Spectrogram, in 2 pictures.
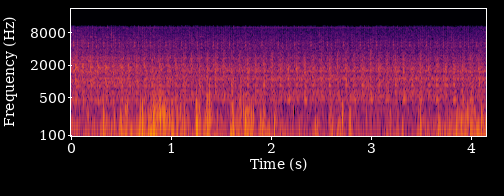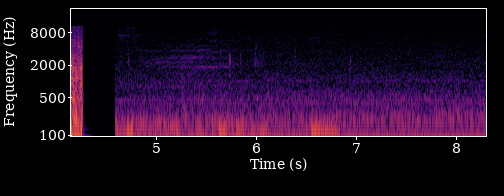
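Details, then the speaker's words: Mazda 3 engine with heavy, sharp knocks about three per second at idle and revving, caused by a sunken cylinder liner and broken piston in the fourth cylinder after a poorly done overhaul; other cylinders had normal compression. "сажина гильза и разбит поршень четвертом цилиндре"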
